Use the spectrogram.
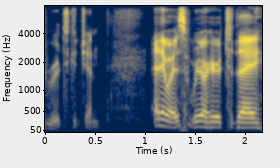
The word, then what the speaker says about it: Rudskogen: for Global challenge at ruds kajin yes I understand that's probably ruds kogan I've been saying it wrong for the past two years or whatever but I don't care it's ruds kajin anyways we are here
